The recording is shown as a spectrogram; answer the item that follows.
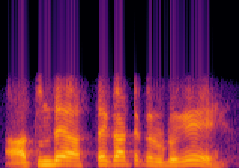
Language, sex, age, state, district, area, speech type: Dogri, male, 18-30, Jammu and Kashmir, Kathua, rural, conversation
